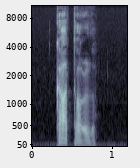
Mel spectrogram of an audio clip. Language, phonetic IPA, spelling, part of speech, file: Polish, [ˈkatɔl], katol, noun, Pl-katol.ogg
